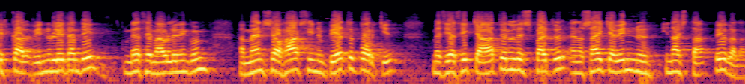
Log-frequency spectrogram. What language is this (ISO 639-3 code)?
isl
